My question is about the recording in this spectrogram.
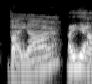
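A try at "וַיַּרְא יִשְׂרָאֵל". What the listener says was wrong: Wait. Don't forget the Yud.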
